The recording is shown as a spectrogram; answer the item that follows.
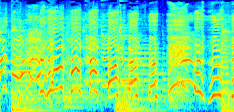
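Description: A child's snickering, giggling laugh over background music.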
